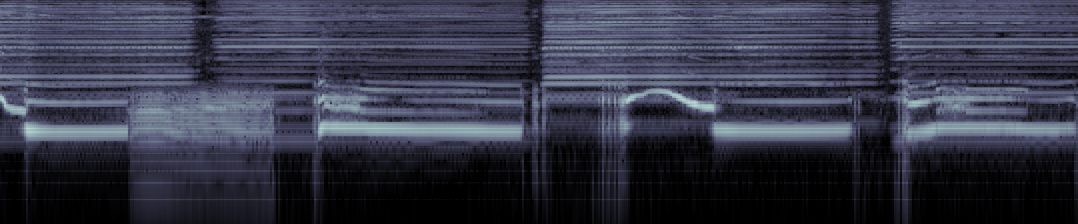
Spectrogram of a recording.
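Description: A harmonica played unskilfully in long held notes, with gaps between them, while a Scottish Terrier howls along; one howl rises and falls about six seconds in.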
